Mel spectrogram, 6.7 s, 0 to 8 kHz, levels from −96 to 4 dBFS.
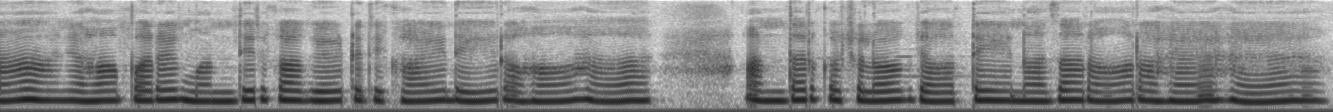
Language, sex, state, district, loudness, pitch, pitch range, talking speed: Hindi, female, Rajasthan, Jaipur, -16 LUFS, 215 Hz, 205-220 Hz, 170 wpm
